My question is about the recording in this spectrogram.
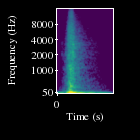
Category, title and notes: Sound effects > Objects / House appliances
Whoosh - Plastic Hanger 2 (Outer clip) 6
Subject : Whoosh from a plastic clothe hanger. With clips adjustable across the width of it. I recorded whooshes with the clip on the outer edge and near the center hanger. Date YMD : 2025 04 21 Location : Gergueil France. Hardware : Tascam FR-AV2, Rode NT5 pointing up and towards me. Weather : Processing : Trimmed and Normalized in Audacity. Probably some fade in/out.
Airy, coat-hanger, Fast, FR-AV2, Hanger, NT5, Plastic, Rode, SFX, swing, swinging, Tascam, Transition, Whoosh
